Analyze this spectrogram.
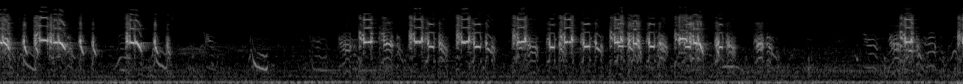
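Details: Grey francolin, called teetar, with scattered harsh notes and a rising squeak, then a dense run of loud rhythmic screechy calls, a pause and a final burst, over low steady hum.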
